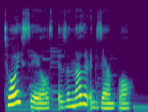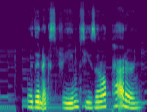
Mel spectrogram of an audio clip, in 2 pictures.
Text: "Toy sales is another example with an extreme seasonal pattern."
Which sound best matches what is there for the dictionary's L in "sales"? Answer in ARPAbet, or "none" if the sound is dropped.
L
